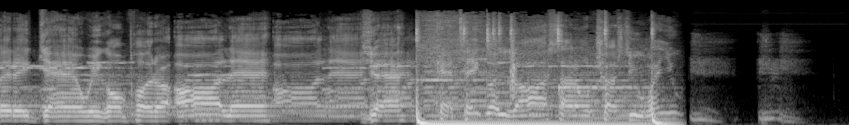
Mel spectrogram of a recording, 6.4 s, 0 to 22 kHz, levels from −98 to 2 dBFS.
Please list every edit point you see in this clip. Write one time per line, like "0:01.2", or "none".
0:05.1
